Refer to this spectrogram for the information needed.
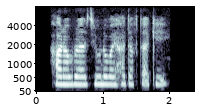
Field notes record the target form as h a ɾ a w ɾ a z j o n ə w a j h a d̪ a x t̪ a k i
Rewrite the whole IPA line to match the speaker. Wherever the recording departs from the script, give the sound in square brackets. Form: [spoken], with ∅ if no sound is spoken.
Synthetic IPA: h a ɾ a w ɾ a z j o n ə w a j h a d̪ a [f] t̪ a k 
